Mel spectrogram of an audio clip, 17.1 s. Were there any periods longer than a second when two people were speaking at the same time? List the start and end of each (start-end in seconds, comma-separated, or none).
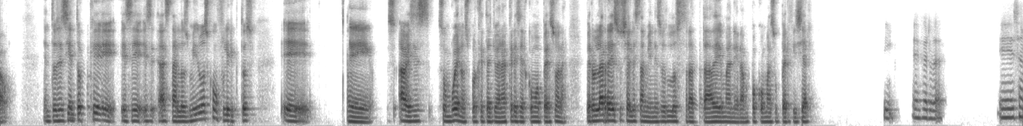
none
